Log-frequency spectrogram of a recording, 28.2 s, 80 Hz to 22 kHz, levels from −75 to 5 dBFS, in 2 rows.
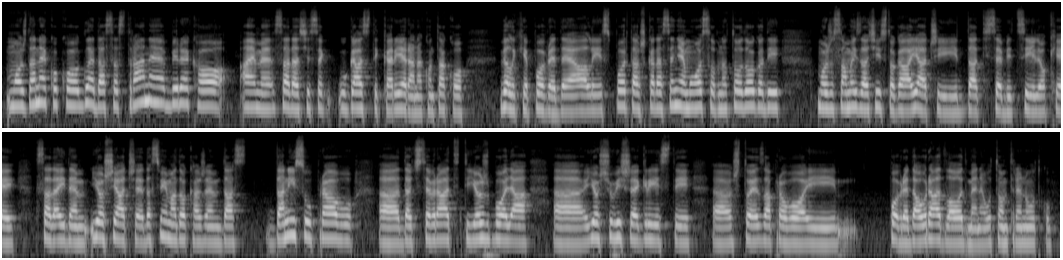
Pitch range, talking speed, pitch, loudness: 170-200 Hz, 155 wpm, 185 Hz, -21 LUFS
